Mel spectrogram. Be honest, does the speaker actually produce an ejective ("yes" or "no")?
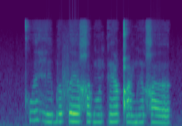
yes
